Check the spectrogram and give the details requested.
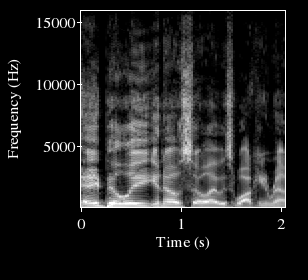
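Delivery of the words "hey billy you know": very high, loud, cartoonish voice. Actor recalls voice training classes, showing how he learned to talk: Billy's dad voice. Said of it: "I learned to talk like Billy's dad from Billy and Mandy".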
